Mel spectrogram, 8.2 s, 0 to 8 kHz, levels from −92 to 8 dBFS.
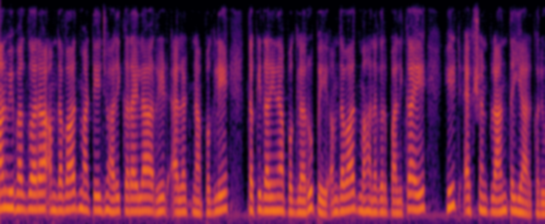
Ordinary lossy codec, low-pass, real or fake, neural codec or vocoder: Opus, 24 kbps; 7.2 kHz; real; none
